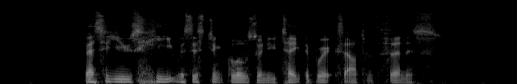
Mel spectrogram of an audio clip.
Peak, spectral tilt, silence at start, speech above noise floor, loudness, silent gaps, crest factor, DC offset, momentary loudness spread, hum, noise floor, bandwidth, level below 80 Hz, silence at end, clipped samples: -18 dBFS; -4 dB/octave; 0.85 s; 35 dB; -40 LUFS; none; 24 dB; under 0.1%; 8 LU; none; -76 dBFS; 15.5 kHz; -66 dBFS; 0.75 s; under 0.1%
